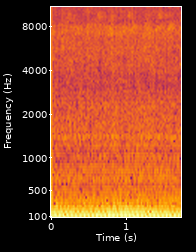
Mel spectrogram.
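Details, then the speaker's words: Dodge Ram V10 tow truck at first start after new battery, new transmission pan and fluid fill; steady deep low burble with even beat, no knocks or ticks; healthy idle, good oil pressure, tachometer not working. "not sure why everything else is working good oil pressure all that sweet"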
